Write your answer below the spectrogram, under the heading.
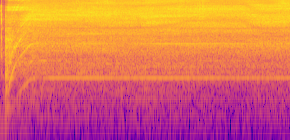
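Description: Cordless circular saw starting up with a quickly rising whine, then running at a steady pitch with a strong hiss as it cuts a taper along a wooden board.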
